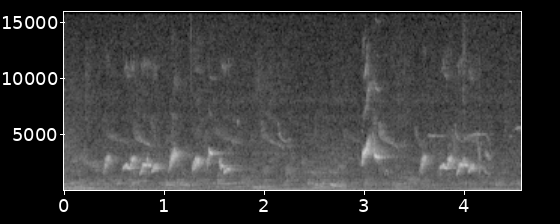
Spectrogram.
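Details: Red-whiskered bulbul kept as a trapping decoy, delivering a run of quick warbling whistled notes, a pause, then another lively bubbling phrase.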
